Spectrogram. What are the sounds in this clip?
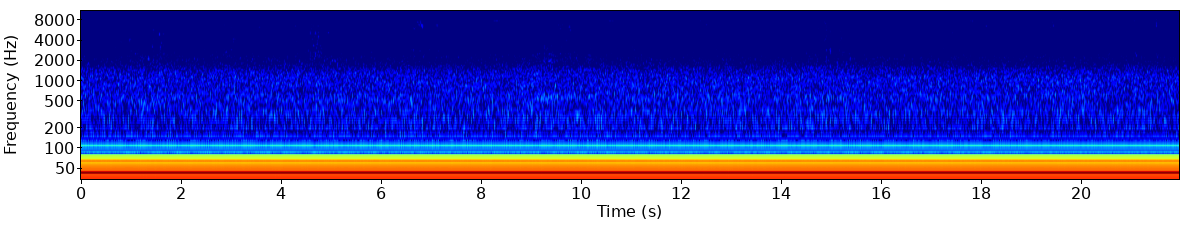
American Robin call, insect buzz, Golden-crowned Kinglet call, warbler song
